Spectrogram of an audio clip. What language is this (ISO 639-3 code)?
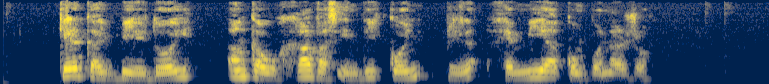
epo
